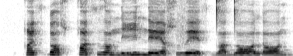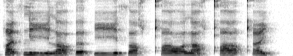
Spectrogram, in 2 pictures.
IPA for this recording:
q i˨˦ θ ɗ ɔ˥˩ χ q ɔ˥˩ θ ð ɔ˥˩ n iː˨˦ n eː˥˩ χ v eː˥˩ θ d ɒ˨˦ d ɔː˥˩ l ɾ ɔː˨˦ n q i˥˩ θ l iː˥˩ l ɒ˥˩ ʔ ə˨˦ ʔ iː˨˦ θ ɔ˨˦ χ qʼ ɔː˨˦ l ɒ˥˩ ʁ qʼ ɒː˥˩ qʼ i˨˦

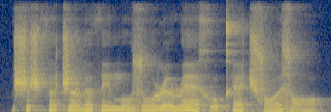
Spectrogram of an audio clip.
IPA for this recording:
ʃ ə˧˥ ʃ θ əː˧˥ t͡ʃ əː˥˩ l ə˧˩˧ θ e˧˥ m o˧˩˧ z oː˧˥ ɭ ə̰˥˩ ɹ ɛː˥˩ x o̰˥˩ kʰ ɛː˥˩ t͡ʃ s ɔː˧˥ ə̯ z ɔː˧˩˧

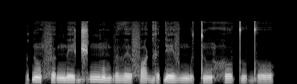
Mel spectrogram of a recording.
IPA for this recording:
ɗ õ f œ ŋ͡m e d͡ʒ ɘ ŋ͡m õ b œ ð ɘ f ɑ ɡ ɘ ɗ e v ŋ u t ũ h o t̪ u d̪ o

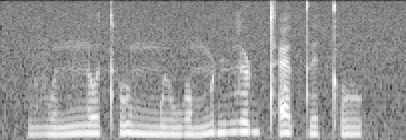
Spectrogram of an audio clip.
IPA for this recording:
v u˨ nː o˦ tʼ u˦˨ mː ɯ˨ w o˨ m ø˦ ɖ n z o˦ ɖ tʼ æ˦ t̪ e˧ kʼ u˧

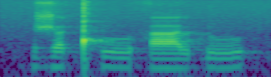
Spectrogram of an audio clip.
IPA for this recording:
ʒ ʌ ǃʰ uː h aː l ɗ u

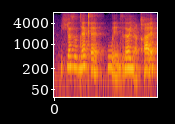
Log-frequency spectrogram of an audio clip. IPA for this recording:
ç œ z u d ɛ kʼ ɛ | w ḛ d r œ j ḛ qʼ ɛ

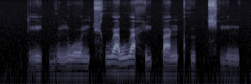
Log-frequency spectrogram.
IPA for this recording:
p r i˨˩ t̚ b u˩˦ n w o˧ n t͡ɕʰ u˥˩ a̯ w u˥˩ a̯ h i˦˥ ʔ p a˦˥ ŋ pʰ ɯ˦˥ k̚ t͡ɕʰ i˧ n

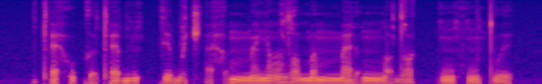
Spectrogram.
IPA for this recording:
tʼ ɛ h u k ə̰ tʼ ɛ b ĩ kː ɪ b ə t͡ʃʼ æ̰ h ə̰ mː ɛ̃ j ɑ̃ zˤ ə˞ m ə mː æ ɾ ə̰ nː ṵ dˤ ə˞ kː ũ x ũ tʷ ɪ

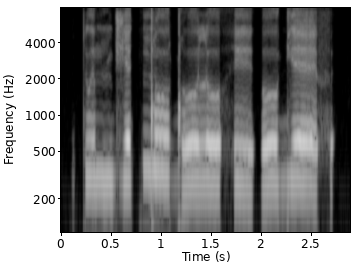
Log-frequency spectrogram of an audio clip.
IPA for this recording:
tʷ ɪː m n d͡ʒ ɛ k ŋ͡ǃ o ɡ͡ǃ oː l oː h ɪ | oː ɡʲ ɛː f

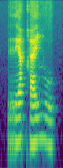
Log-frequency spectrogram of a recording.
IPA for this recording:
r e qʰ e ʎ u

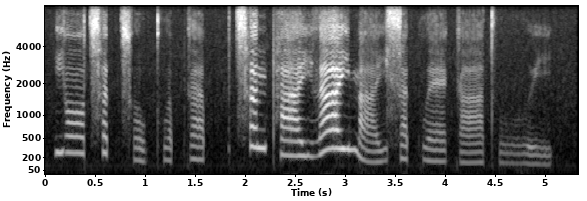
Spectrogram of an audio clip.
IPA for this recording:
j ɔː˥ t͡sʰ ɐ˥ t̚ t͡sʰ o˨˩ w kʷʰ ɐ˨˥ p̚ k ɐ˧ p̚ | t͡sʰ ɐ˥ n pʰ aː˧ j l aː˥ j m aː˨˥ j s ɐ˥ t̚ kʷ ɛː˧ k aː˨˧ t̪ʰ uː˨˩ j

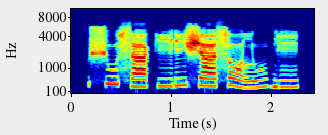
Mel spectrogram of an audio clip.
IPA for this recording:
ʃ u˦ s a˧ k i˧ ɾ i˦ ʃ a˦ s ɔ˦˨ l u˨˦ ɡ ĩ˧

